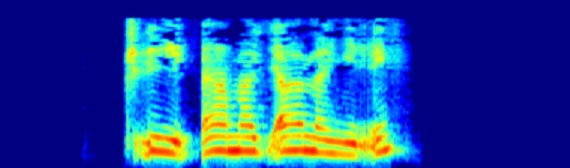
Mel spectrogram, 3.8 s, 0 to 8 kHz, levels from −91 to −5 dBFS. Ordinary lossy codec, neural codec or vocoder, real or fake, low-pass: MP3, 24 kbps; codec, 16 kHz, 1 kbps, FunCodec, trained on Chinese and English, 50 frames a second; fake; 7.2 kHz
